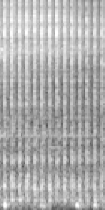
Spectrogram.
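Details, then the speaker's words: Rapid, regular, sharp clicking pulses, about ten a second, from a shockwave therapy handpiece placed on the skin, fitted with a shallower-penetrating attachment; shockwave therapy device pulses. "so that will disperse the shock waves straight through it just depends what i'm doing um and what i'm treating"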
